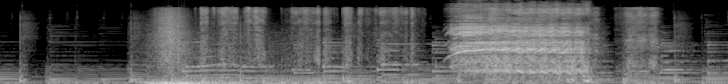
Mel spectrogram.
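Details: Horse neighing: a loud, shrill whinny of about a second and a half that starts high and wavers downward, set against continuous background music.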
